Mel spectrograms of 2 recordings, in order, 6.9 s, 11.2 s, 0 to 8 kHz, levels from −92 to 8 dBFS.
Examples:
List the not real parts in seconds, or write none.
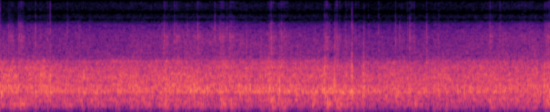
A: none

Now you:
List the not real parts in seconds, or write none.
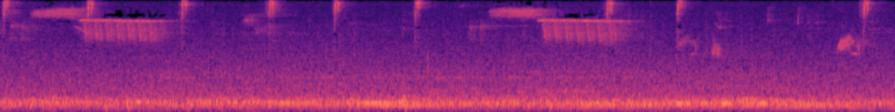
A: 3.0-3.7 (codec, DAC)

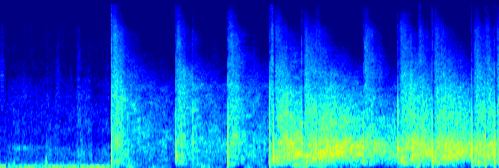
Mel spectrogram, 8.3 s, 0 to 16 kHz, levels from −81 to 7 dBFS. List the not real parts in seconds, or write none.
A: 2.0-7.0 (codec, DAC)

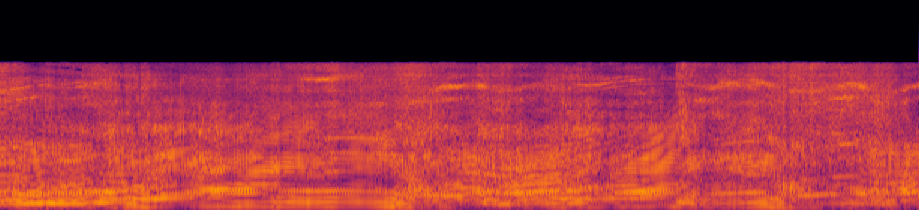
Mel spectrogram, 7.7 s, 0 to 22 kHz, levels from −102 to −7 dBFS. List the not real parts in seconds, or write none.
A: 0.7-4.7 (codec, DAC); 5.8-7.7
